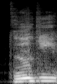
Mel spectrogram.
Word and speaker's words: Dlugi: Dlugi rhymes with Drugi.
